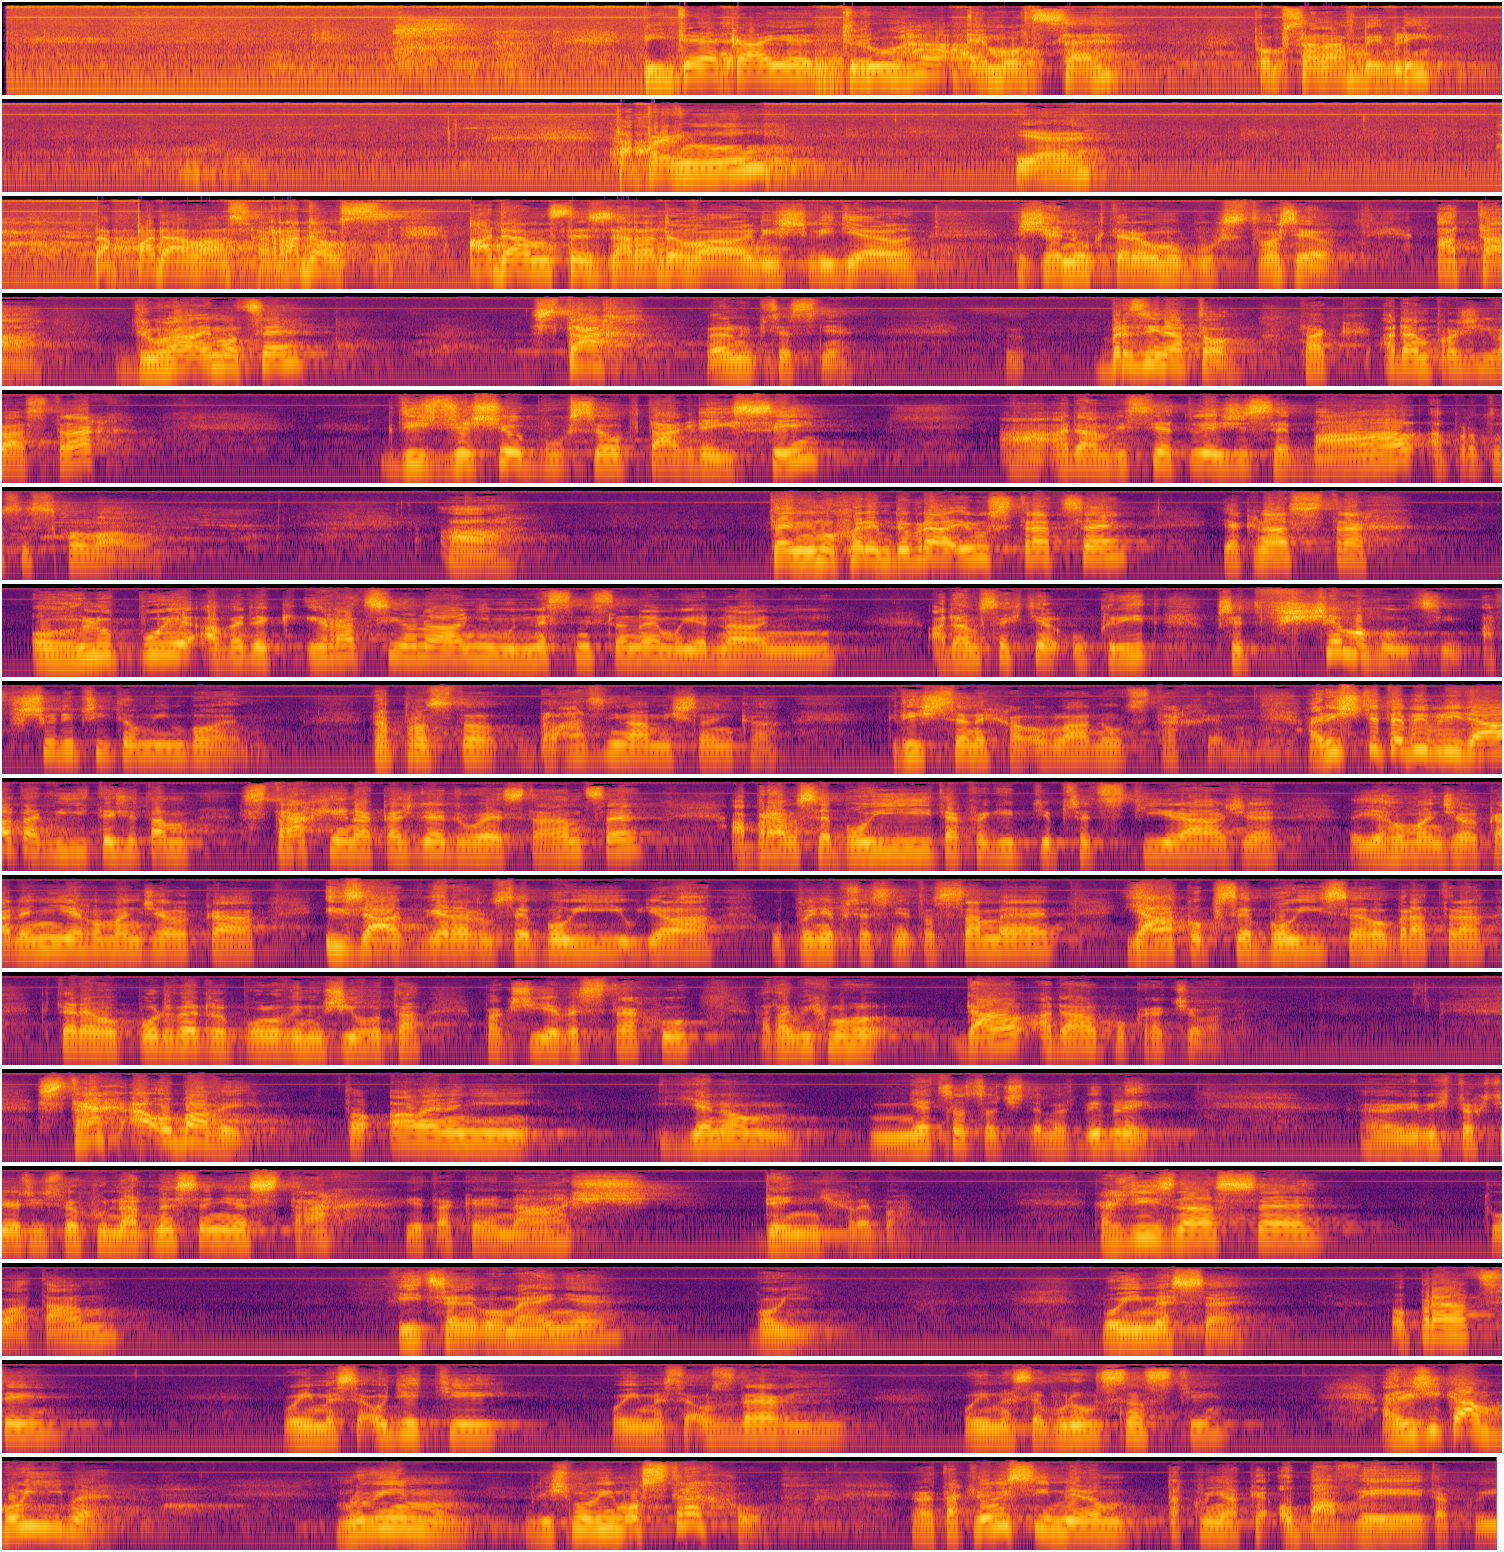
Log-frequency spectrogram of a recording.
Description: Webové stránky Sboru Bratrské jednoty v Litoměřicích.
Audiozáznam kázání si můžete také uložit do PC na tomto odkazu.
